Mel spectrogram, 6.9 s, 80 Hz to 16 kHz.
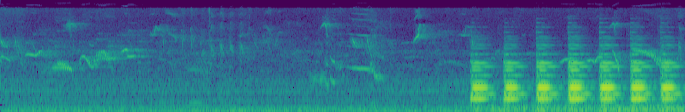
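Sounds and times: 
bird repeating a buzzy nasal note at dusk: 4.7 - 6.8.

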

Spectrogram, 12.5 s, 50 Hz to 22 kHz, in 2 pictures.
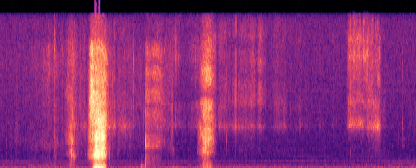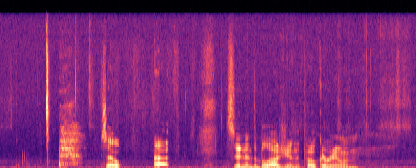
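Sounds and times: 
person blowing nose: 1.0 - 3.3
faint sniffles: 1.0 - 3.5, 9.2 - 9.5
speech: 7.8 - 8.8, 9.7 - 11.7.

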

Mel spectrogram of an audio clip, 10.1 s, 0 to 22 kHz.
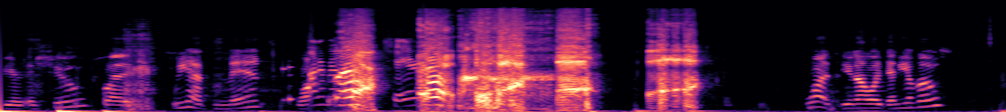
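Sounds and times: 
speech: 0.1 - 5.4, 8.2 - 9.6
person clearing throat: 4.2 - 7.2.

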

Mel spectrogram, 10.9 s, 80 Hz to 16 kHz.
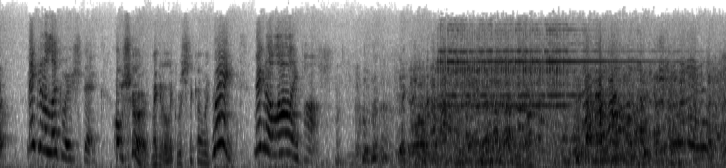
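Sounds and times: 
dense noise: 0.0 - 10.8
speech: 0.9 - 10.8
laughter: 5.1 - 10.8
telephone bell ringing: 6.4 - 10.8.

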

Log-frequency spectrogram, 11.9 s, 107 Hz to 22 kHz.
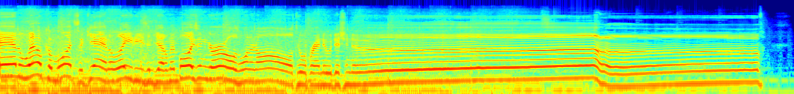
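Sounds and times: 
voice imitating loud engines of cars driving late at night in Nashville: 0.0 - 11.5
speech: 0.6 - 7.1.

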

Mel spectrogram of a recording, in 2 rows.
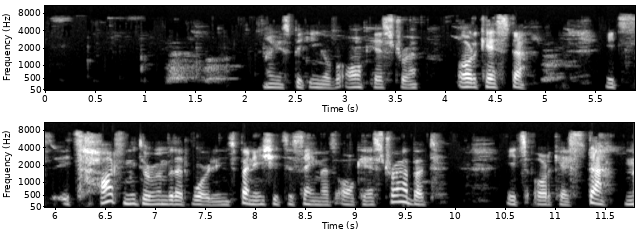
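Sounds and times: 
small dog barking: 1.2 - 2.0
speech: 2.2 - 5.0, 5.6 - 11.7.

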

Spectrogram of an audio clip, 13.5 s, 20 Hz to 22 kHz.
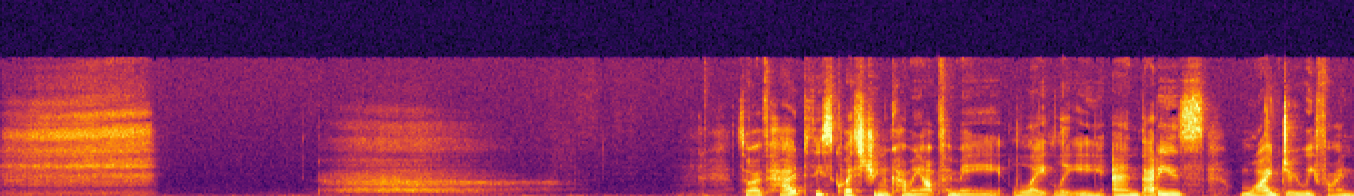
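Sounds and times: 
deep mindful breaths: 0.0 - 1.6, 3.1 - 5.9, 6.7 - 7.4, 12.0 - 12.4
speech: 7.4 - 13.5.

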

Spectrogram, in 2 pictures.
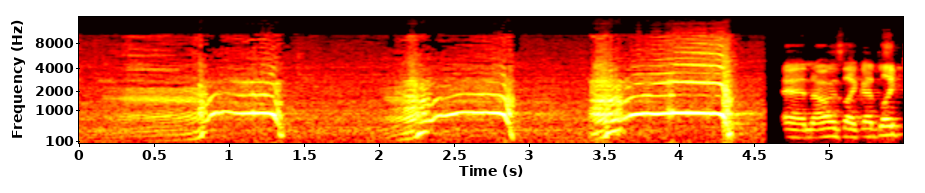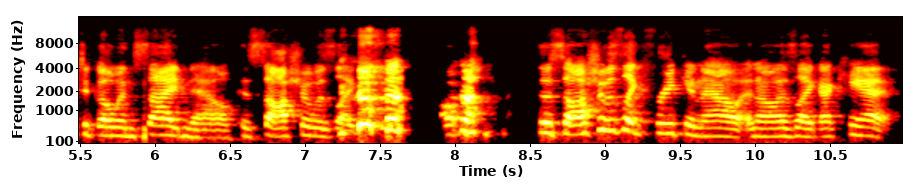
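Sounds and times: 
cattle bellowing with scream-like moos: 0.0 - 1.4, 2.1 - 4.4
speech: 4.9 - 10.9.

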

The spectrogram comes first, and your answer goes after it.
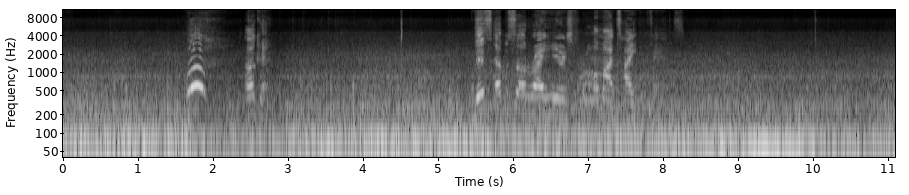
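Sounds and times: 
low rumble of a car interior while driving: 0.0 - 11.0
man whooping: 1.6 - 2.6
speech: 2.5 - 2.8, 5.5 - 8.0.

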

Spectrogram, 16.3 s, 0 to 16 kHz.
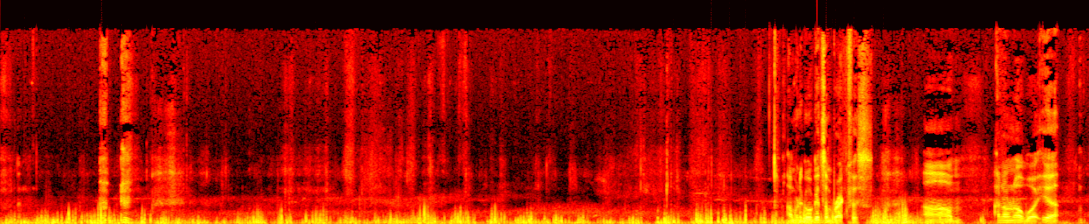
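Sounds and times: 
outdoor wind buffeting the microphone: 0.0 - 16.3
speech: 1.8 - 2.6, 11.9 - 16.0.

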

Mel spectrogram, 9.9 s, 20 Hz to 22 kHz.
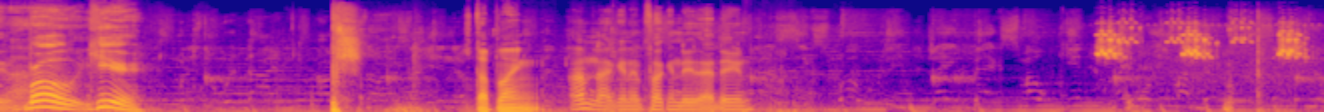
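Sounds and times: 
speech: 0.0 - 1.1, 3.6 - 5.8
crickets chirping: 8.2 - 9.9.

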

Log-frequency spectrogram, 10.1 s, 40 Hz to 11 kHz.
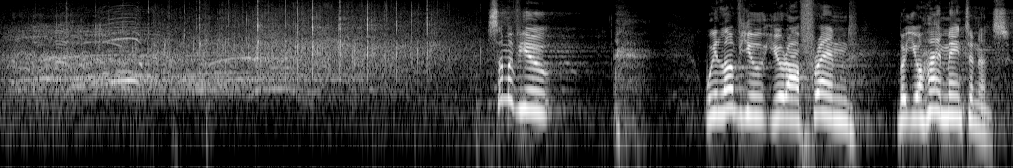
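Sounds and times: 
room full of people applauding: 0.0 - 5.0
speech: 4.9 - 6.3, 7.1 - 10.1.

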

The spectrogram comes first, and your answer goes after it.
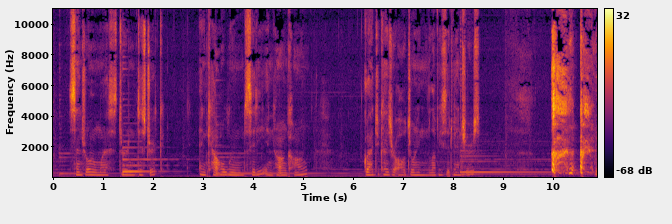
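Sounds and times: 
speech: 0.4 - 2.3, 2.9 - 5.2, 6.2 - 8.6
person coughing: 10.0 - 10.8.

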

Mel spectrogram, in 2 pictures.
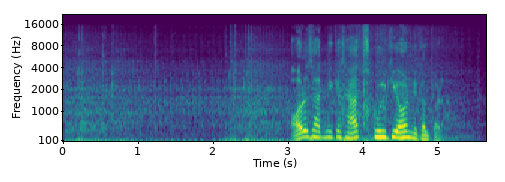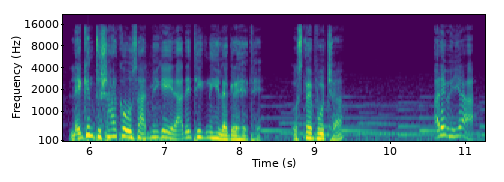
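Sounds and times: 
motorcycle engine rumbling: 0.0 - 7.6
speech: 3.0 - 9.5, 10.6 - 11.2.

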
